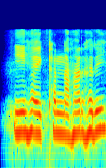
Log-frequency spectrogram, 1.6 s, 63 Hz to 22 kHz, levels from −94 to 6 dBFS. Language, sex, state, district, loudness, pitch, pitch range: Chhattisgarhi, female, Chhattisgarh, Sarguja, -13 LUFS, 220 Hz, 215-225 Hz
